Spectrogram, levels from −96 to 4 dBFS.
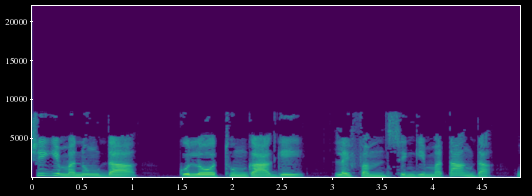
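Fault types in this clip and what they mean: Low-bitrate audio saved at a high bitrate: the speech sounds dull and smeared throughout, with nothing above 8.4 kHz. This points to a heavily compressed MP3 stream, likely around 32 kbit/s, re-encoded at a far higher bitrate that cannot restore the removed detail.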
